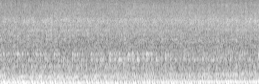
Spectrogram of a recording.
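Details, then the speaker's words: Unimog engine, just installed with a new radiator, that earlier wouldn't run (coil issues suspected) now warms up with temperature rising: a steady, even low idle beat with no misses, knocks or hunting. Normal warm idle. "Yeah, temperature's rising. Good. Sounds good. Sounds great."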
